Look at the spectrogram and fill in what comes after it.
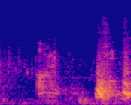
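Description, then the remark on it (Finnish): Cold water splashes down in a few quick, noisy, fairly loud bursts, the last two in rapid succession like a bucket being emptied, as cold water is poured over a captive man on a boat to revive him. “Kaatakaa kylmä vesimiehen päälle, jotta hän virkistyy.”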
